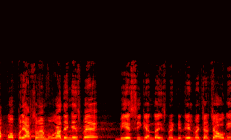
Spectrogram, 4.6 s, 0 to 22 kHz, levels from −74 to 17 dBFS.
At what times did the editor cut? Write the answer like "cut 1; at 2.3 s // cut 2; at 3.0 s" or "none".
none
